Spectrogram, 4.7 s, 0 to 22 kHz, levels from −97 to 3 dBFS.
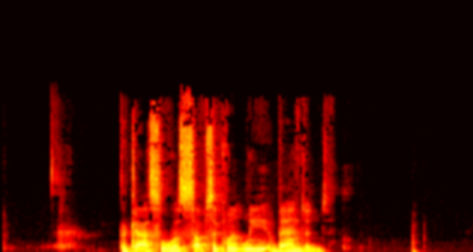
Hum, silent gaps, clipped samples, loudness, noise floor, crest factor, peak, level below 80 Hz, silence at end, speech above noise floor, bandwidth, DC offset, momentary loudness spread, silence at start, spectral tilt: none; none; under 0.1%; -17 LUFS; -76 dBFS; 16 dB; -2 dBFS; -54 dBFS; 0.6 s; 60 dB; 14 kHz; under 0.1%; 8 LU; 1.2 s; -5.5 dB/octave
